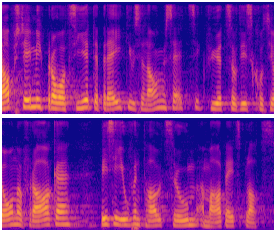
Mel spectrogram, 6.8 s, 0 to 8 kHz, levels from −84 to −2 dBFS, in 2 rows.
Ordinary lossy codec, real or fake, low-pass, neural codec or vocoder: AAC, 48 kbps; real; 7.2 kHz; none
